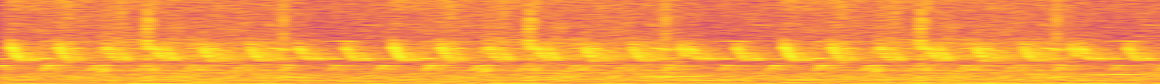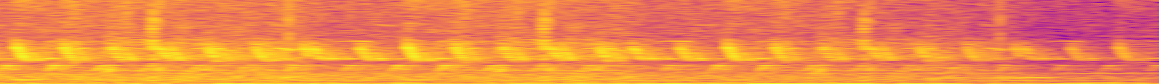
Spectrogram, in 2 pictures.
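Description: A calling insect chirping steadily outdoors, a rapid even train of high chirps at about six a second, over a low background rumble.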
